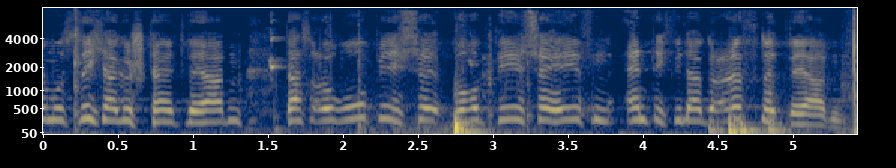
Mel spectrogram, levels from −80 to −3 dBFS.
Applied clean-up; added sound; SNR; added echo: none; Drawer open or close; 0 dB; none.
